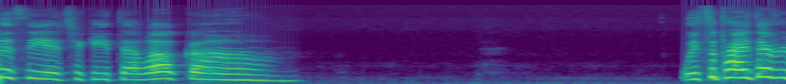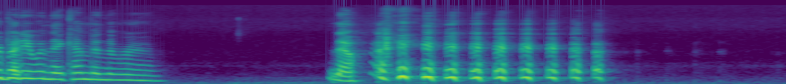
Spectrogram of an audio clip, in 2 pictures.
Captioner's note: laughing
